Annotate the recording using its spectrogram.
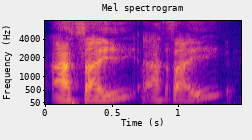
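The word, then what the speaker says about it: açaí: Acai. Okay, you got it right. That's right. That's right. Acai. Yeah. I heard some people say Akai. I'm like, no, it's not Akai.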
